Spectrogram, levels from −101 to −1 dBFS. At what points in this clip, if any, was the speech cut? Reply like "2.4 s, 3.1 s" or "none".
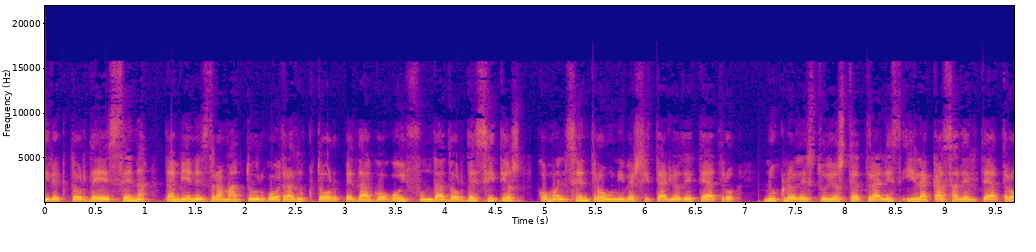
2.3 s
